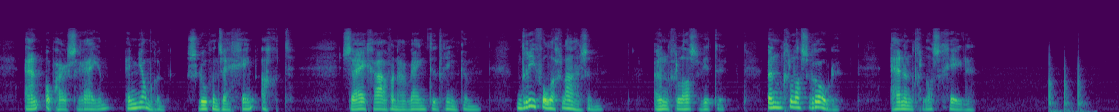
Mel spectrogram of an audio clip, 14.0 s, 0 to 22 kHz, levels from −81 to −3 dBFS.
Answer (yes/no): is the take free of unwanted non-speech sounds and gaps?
no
